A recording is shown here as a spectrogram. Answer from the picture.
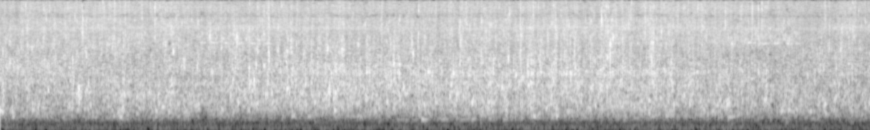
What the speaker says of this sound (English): I like the sound of these kind of lakes.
